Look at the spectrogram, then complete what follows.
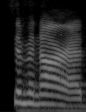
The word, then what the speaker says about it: Seminara: you this before, but can you help me out a little bit with your last name? I want to make sure I pronounce it right. Oh, I think Dave. I'm sorry. Seminara.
